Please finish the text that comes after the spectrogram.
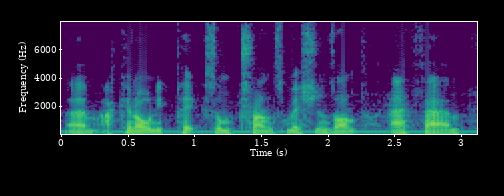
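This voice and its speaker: A middle-aged British man with a gravelly, creaky voice talks through his hobby gear. He is matter-of-fact and a little hesitant, explaining things off the cuff at an ordinary, slightly low-key register. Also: fairly even intonation, normal speed. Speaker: radio repairer presenting a hobby video. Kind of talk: unscripted show-and-tell narration.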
